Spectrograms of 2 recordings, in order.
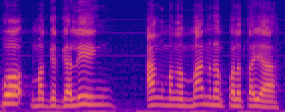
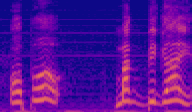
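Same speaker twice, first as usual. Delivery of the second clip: ordinary talk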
